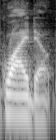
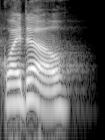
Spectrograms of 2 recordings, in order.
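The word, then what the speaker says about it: Guaidó: I thought it was, yeah, Guaido. – Guaido. Well, Guaido sounds a little cooler, actually. Maybe I'll do that. – Guaido. Yeah, Guaido. Because the accent, wouldn't the accent, I mean, I don't know. Wouldn't the accent, I couldn't do the accent. – Wouldn't it denote that the emphasis would be on the second syllable?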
